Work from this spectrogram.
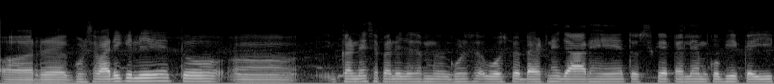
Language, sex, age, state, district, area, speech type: Hindi, male, 30-45, Uttar Pradesh, Lucknow, rural, spontaneous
